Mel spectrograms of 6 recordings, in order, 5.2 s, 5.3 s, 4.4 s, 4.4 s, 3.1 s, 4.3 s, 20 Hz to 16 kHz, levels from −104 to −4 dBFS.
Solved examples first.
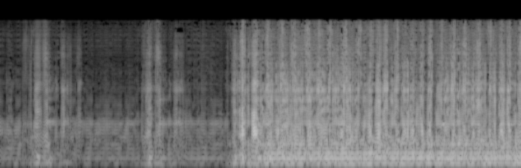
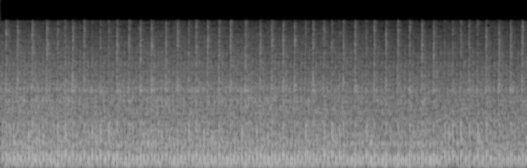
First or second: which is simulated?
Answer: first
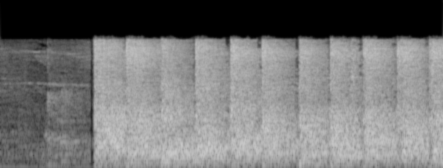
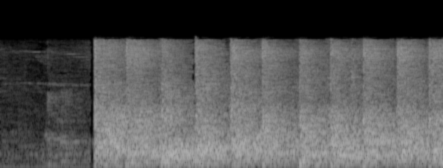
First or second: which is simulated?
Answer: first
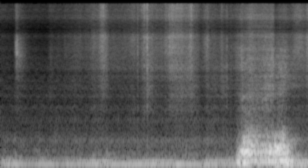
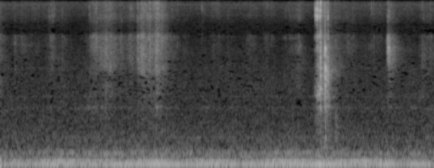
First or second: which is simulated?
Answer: first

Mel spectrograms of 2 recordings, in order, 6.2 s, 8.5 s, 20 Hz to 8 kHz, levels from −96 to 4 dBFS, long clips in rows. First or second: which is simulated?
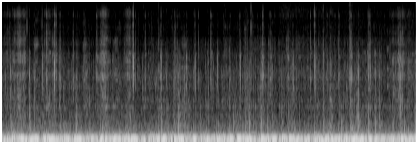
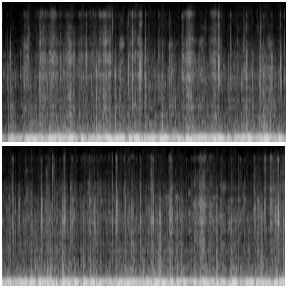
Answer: second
